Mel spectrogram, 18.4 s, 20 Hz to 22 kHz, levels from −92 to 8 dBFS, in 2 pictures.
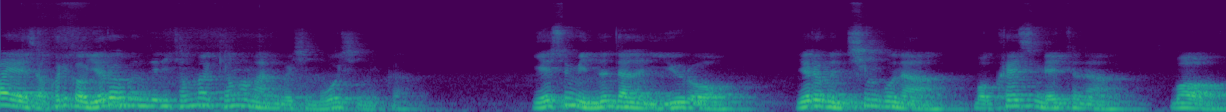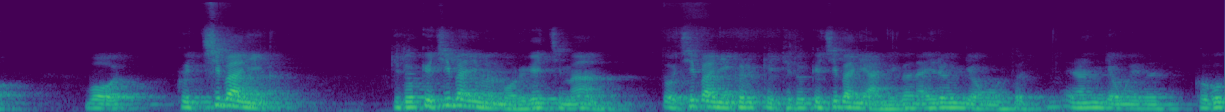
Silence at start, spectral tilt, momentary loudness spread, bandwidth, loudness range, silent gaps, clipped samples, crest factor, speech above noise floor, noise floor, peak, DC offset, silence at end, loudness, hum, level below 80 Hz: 0 s; -9 dB/octave; 14 LU; 8.6 kHz; 4 LU; none; under 0.1%; 18 dB; 40 dB; -67 dBFS; -10 dBFS; under 0.1%; 0 s; -29 LUFS; none; -58 dBFS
